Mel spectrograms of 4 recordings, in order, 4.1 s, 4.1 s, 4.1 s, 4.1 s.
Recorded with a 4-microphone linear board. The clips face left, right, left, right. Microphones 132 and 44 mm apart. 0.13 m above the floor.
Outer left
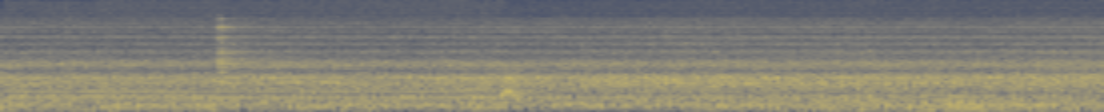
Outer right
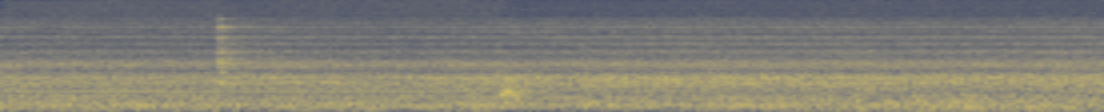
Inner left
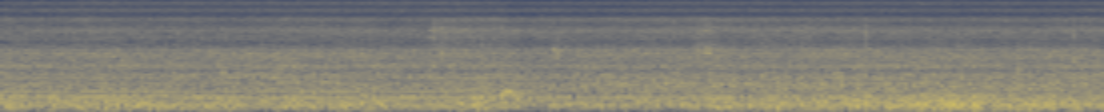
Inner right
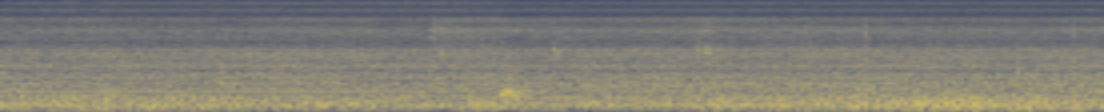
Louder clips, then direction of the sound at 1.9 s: Outer right 5 dB, inner right 2 dB; 10° right (ahead or behind).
